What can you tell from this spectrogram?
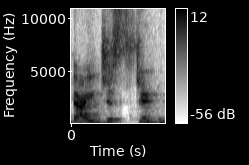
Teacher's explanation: But when I say, the food which we had did not get digested well, then the syllable stress is on E in digest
